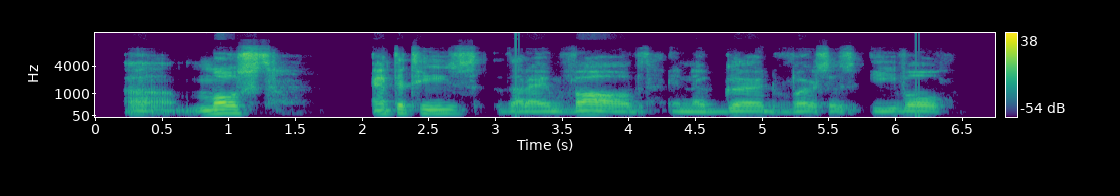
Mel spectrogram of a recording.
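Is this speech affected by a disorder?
No.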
